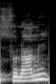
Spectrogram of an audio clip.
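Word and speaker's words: tsunami: आता है सुनामी तो सुनामी को आप समझिए ये एक जापानी शब्द है जिसको टी साइलेंट करके सुनामी लिखा जाता है तो इस तरीके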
